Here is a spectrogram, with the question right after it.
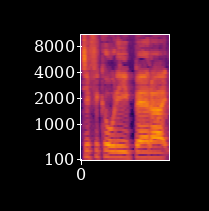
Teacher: the T in each of those is pronounced with the T flap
